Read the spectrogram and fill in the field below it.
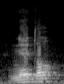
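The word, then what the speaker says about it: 納豆: إن إنزيم الناتو كينيز هو إنزيم يأتي من طعام ياباني يسمى الناتو، تلفظ باليابانية ناتو، ويتم تصنيع الناتو من فول الصويا المسلوق الذي يتم تخميره بنوع معين من البكتيريا تسمى البكتيريا العصوية الرقيقة.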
